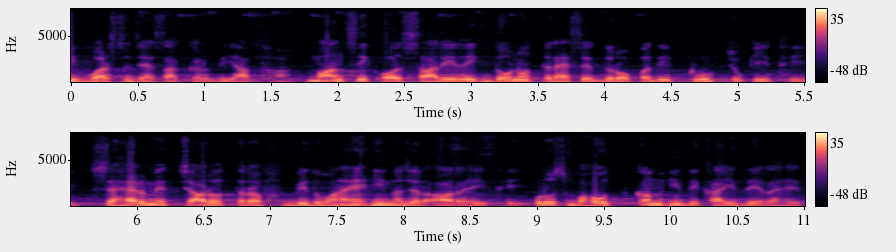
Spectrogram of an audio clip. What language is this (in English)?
Hindi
